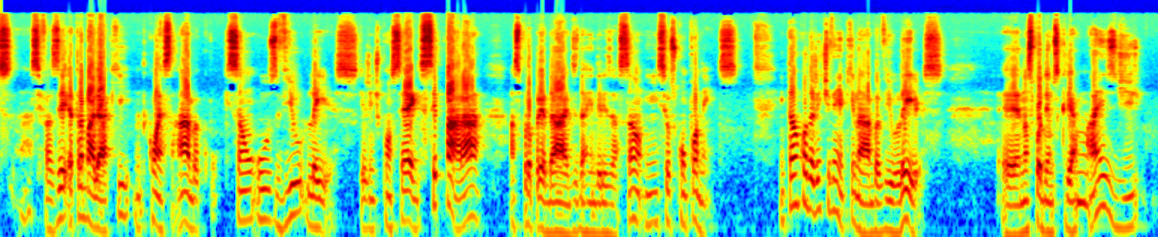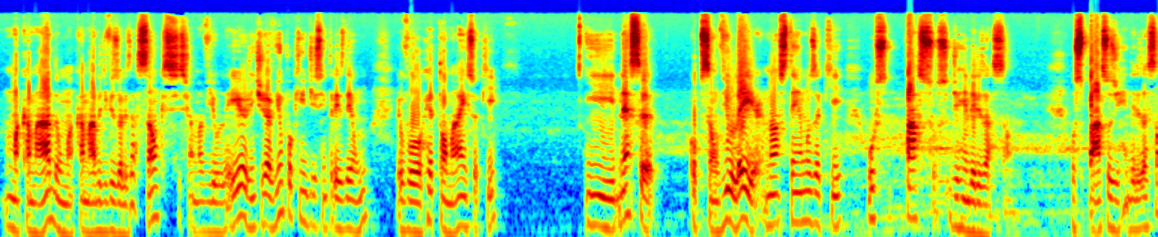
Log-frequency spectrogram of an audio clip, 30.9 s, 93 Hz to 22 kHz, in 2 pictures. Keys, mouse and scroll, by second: 4.9 click, 8.4-10.7 drag, 27.4 click, 28.4 click.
